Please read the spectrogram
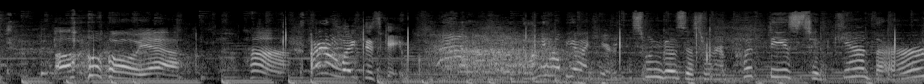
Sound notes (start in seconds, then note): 4.3 laughing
